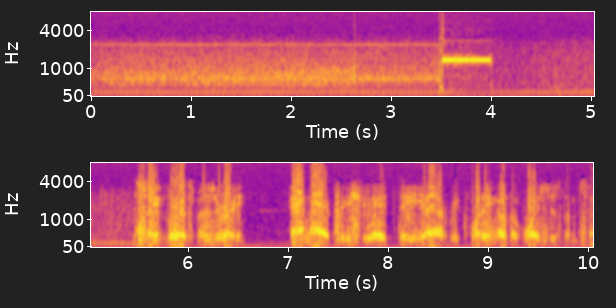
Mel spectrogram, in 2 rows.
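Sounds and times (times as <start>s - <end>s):
steady line hiss and hum: 0.0s - 10.0s
recording beep tone signal: 3.5s - 4.0s
speech: 7.4s - 10.0s.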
